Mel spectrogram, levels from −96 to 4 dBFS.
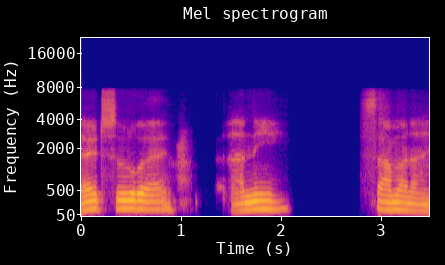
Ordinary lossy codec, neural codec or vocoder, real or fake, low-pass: none; codec, 16 kHz, 0.8 kbps, ZipCodec; fake; none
